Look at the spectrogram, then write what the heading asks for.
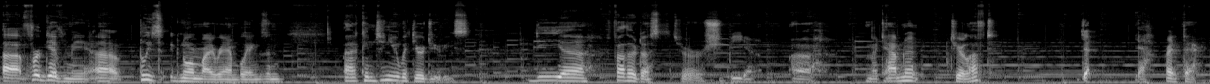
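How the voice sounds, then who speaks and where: A low-pitched young prince played by a woman speaks in an intimate audio drama over faint music. He is courteous and kind, a little hesitant and rambling, with a playful, teasing streak. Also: animated, moderate pace. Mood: polite, flustered. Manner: polite, hesitant, softly teasing.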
